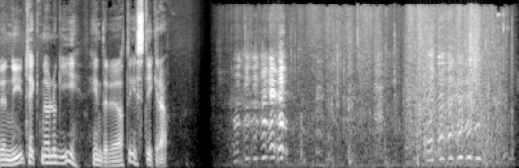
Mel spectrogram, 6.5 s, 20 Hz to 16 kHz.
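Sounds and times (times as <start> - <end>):
speech: 0.0 - 2.2
outdoor noise: 0.0 - 6.4
goats clearing scrub at a building site bleating: 2.9 - 3.7, 5.3 - 6.2.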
